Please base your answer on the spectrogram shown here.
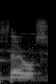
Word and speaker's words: Theros: It's pronounced This Theros.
